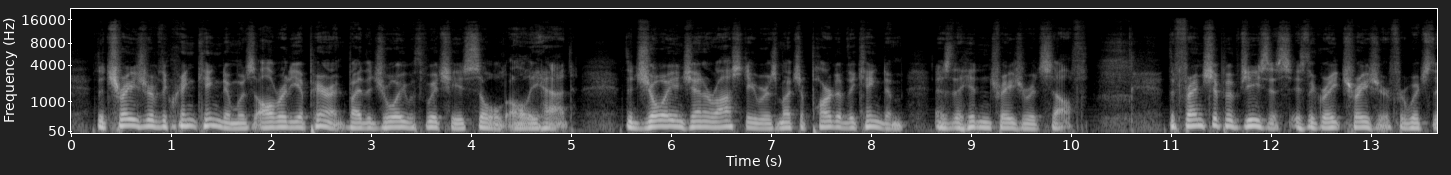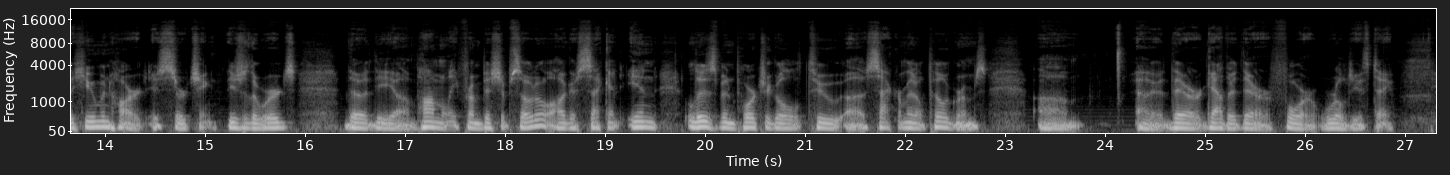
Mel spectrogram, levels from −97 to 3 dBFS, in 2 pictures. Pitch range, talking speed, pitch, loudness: 120-140 Hz, 175 wpm, 130 Hz, -32 LUFS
